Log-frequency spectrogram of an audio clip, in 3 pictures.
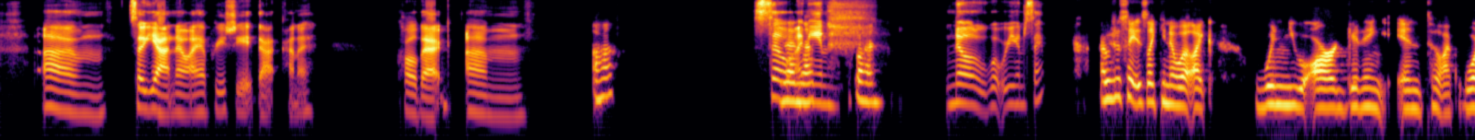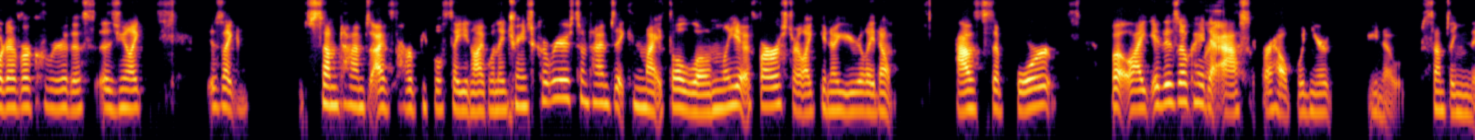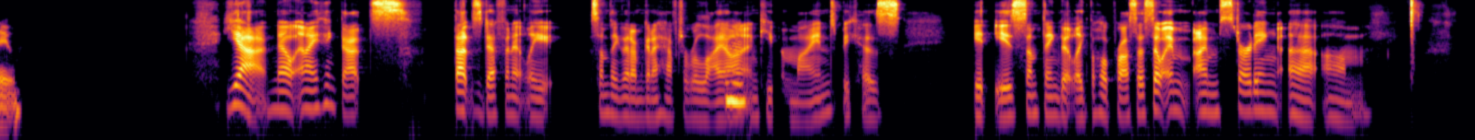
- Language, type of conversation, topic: English, advice, How should I prepare for a major life change?
- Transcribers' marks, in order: other background noise; exhale; lip smack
